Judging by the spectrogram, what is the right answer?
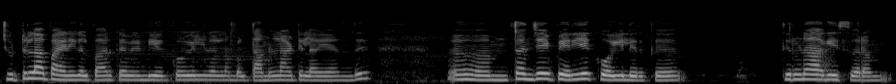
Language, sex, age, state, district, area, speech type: Tamil, female, 18-30, Tamil Nadu, Perambalur, urban, spontaneous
